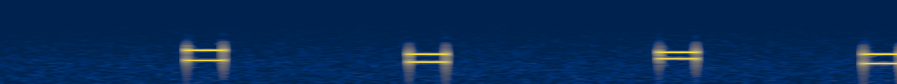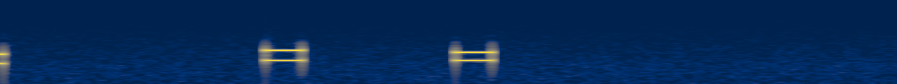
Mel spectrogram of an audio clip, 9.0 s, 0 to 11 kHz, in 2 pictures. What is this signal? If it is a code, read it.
DTMF, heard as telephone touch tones, dialled by hand, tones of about 190 ms. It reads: 9 4 0 1 9 8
